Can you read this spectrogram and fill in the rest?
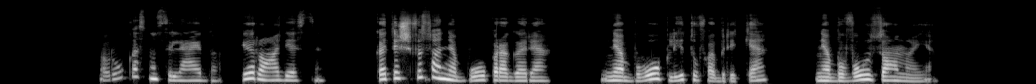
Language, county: Lithuanian, Alytus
